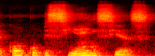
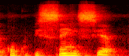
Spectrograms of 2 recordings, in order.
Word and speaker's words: concupiscência: influência da sua fala palavras erradas que as pessoas pronunciam o exemplo termos bíblicos qual é como é com cup ciências é muito comum as pessoas falarem isso quando na verdade o termo bíblico a concupiscência a deuteronômio quando o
